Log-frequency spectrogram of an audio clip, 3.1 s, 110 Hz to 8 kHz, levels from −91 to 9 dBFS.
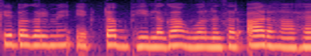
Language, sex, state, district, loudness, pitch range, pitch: Hindi, female, Jharkhand, Garhwa, -15 LUFS, 225-260 Hz, 240 Hz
